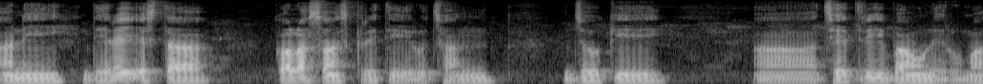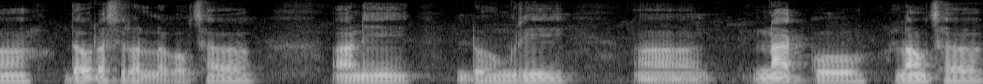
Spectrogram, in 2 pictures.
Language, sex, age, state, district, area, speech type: Nepali, male, 30-45, West Bengal, Jalpaiguri, rural, spontaneous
